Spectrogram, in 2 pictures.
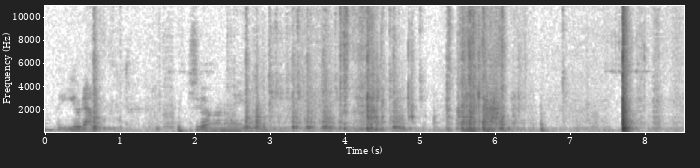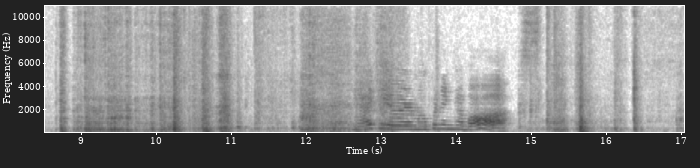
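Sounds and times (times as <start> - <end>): cardboard box rustling and scraping: 8.8 - 13.2.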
